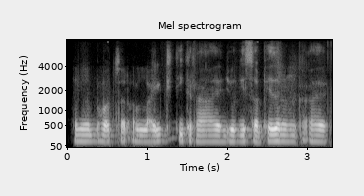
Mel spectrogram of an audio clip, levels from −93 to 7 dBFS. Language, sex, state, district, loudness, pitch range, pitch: Hindi, male, Jharkhand, Deoghar, -18 LUFS, 125-130 Hz, 130 Hz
